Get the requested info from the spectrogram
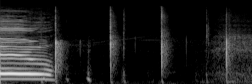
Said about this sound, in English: Yeah, have we won? We've definitely won. Give ourselves a winner sound effect.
